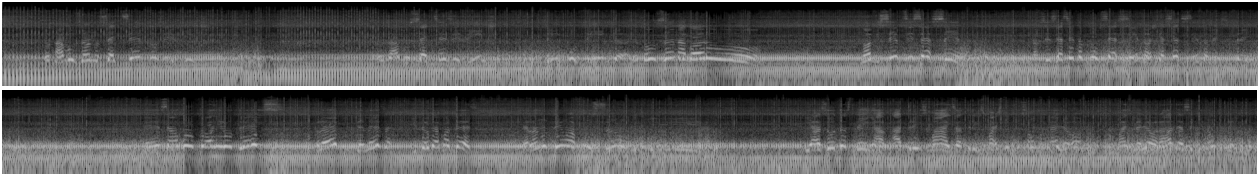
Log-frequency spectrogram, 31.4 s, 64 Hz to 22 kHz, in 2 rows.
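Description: Yamaha Factor 150's single-cylinder engine running steadily as the motorcycle cruises along the road.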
